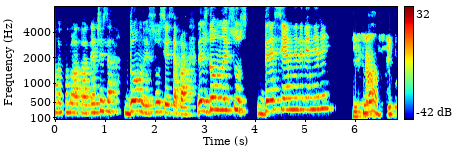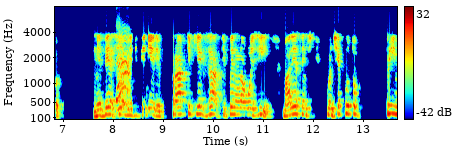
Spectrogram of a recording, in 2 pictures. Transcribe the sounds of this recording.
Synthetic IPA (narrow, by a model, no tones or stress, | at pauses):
fək̪ulat̪oat̪eat͡ʃest̪ʲad̪omnulisusjest̪eapɾowapd̪et͡ʃʲd̪omnulisus | d̪esʲemnʲelevenʲiɾi | eɡzakt̪siɡur | ned̪esemnʲeleveniɾepɾak̚t̪ikeɡzak̚t̪epɨnəlaozimaalesɨnt͡ʃkuɨnt͡ʃe̞put̪u | pɾim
